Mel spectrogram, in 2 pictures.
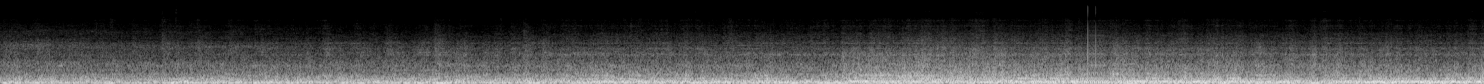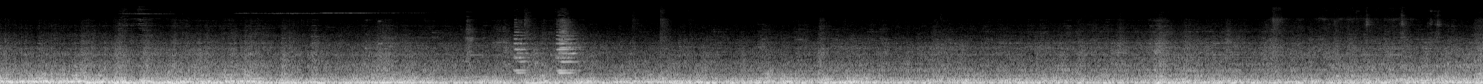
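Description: Blackpool Balloon 700, a 1930s English Electric double-deck tram, running along street track, heard from inside the front cab as a steady low rumble of motors and wheels. About twenty seconds in, a brief pulsing warning signal sounds.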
